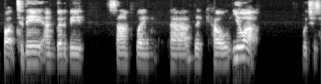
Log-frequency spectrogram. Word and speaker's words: Caol Ila: But today I'm going to be sampling the Caol Ila, which is how it's pronounced, Caol Ila.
